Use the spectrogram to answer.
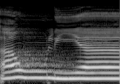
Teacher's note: Mad tabi'inya alif didahului harokat fathah, hamzahnya a, satu kata pada kata aulia. Maka ya-nya dipanjangkan boleh 4, boleh 5 harokat. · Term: mad wajib muttasil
